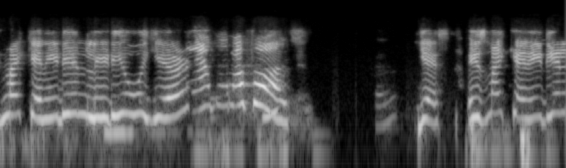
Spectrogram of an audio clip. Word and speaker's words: Niagara: The Niagara. Niagara. Niagara. बोलिए. Niagara. Niagara Falls. Falls. F-A-L-L-S. Falls. Niagara Falls. Okay. Once again, Niagara. Niagara. Niagara. No, beta, A is also there.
